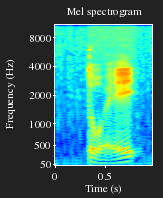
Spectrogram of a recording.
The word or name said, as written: dui3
